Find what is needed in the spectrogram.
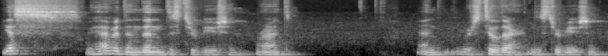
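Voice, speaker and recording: Speaking at a fairly slow pace with a non-native accent, a man has a fairly high pitch, a dark, mellow, somewhat breathy tone and fairly even intonation, with audible room echo. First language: not English. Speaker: trading tutorial host. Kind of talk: screen-share tutorial. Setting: screen-share recording. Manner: halting, many restarts.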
